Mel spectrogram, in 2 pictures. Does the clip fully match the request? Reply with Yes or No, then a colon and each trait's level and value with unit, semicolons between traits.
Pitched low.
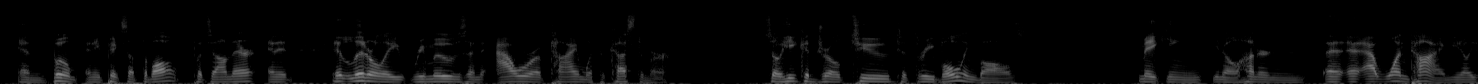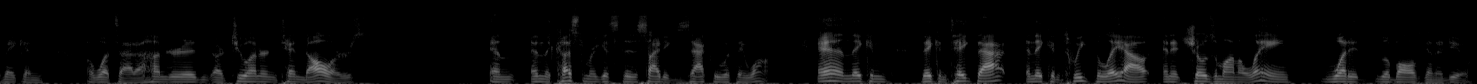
Yes: low, 120 Hz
